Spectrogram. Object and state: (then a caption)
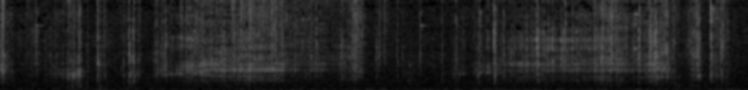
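Glycerin soap bar scraped with a knife. A utility knife scrapes the purple glitter coating off a solid, translucent orange glycerin soap bar held in hand. The sound is a quiet, bright, crinkly scraping with sharp little ticks and scratches, swelling into longer rasping strokes and then easing back.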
